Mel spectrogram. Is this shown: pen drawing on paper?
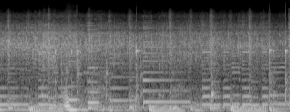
no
